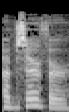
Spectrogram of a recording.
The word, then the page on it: observer: American English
